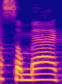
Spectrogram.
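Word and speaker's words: smack: ये जो S है ना इसका स्मैक ऐसे करके इसको प्रोनाउंस नहीं करेंगे, इस S को हम आधा ही बोलेंगे, आधा प्रोनाउंस करेंगे, पूरा सा नहीं बोलेंगे।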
